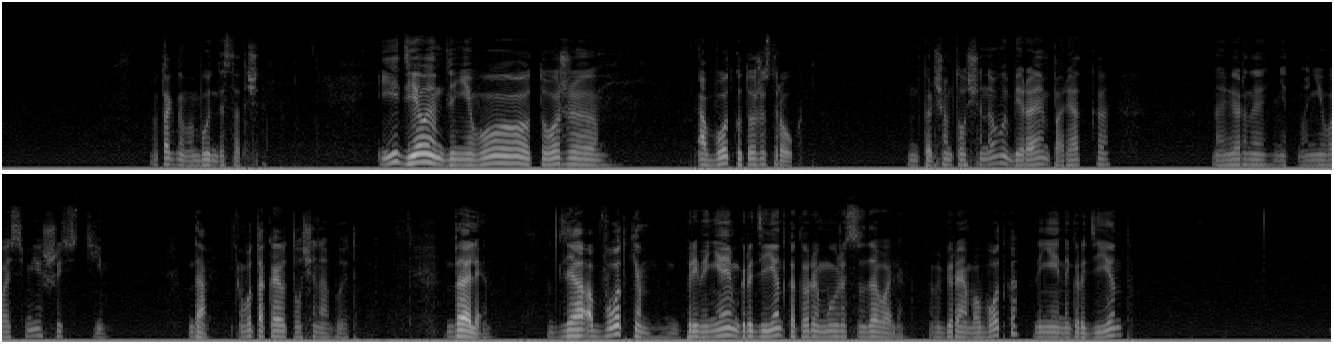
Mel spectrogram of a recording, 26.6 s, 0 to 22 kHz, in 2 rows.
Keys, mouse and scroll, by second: 1.5 click, 3.3 click, 5.5-7.5 drag, 8.5 right click, 10.5 click, 12.8 right click, 13.6 click, 15.9 click, 19.7 click, 22.6 click, 25.0 click, 26.3 click.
